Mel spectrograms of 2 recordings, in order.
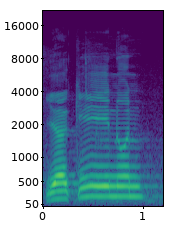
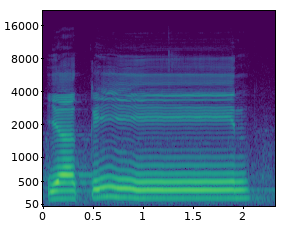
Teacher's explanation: domah Tain kemudian ada harakat dah ada kasratain ya kan tapi ketika diwakafkan di akhir kalimat atau di akhir ayat maka dibacanya disukunkan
